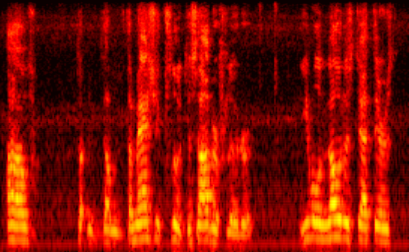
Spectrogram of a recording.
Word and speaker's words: Zauberflöte: opera called the Magic Flute, which was the Zauberflöte, which that's how you say it in German, the Zauberflöte.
